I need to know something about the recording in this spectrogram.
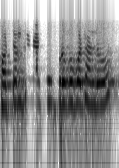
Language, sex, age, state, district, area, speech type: Odia, female, 45-60, Odisha, Sambalpur, rural, conversation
